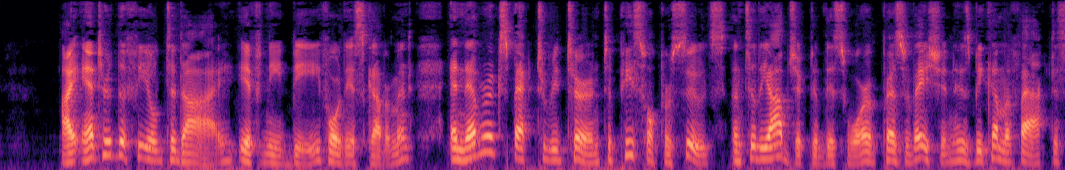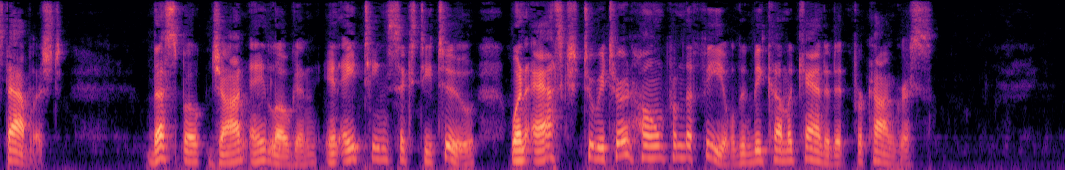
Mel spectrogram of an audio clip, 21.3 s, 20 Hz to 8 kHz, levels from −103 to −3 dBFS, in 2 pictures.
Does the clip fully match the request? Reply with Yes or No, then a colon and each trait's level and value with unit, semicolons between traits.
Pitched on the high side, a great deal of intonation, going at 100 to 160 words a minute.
No: low, 130 Hz; wide, 5.8 semitones; average, 150 wpm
